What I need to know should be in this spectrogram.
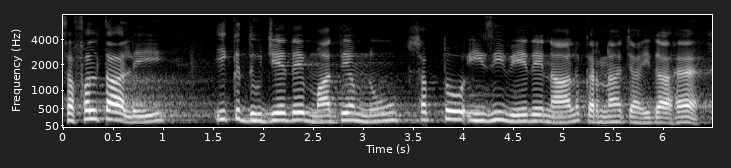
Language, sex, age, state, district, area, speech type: Punjabi, male, 45-60, Punjab, Jalandhar, urban, spontaneous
